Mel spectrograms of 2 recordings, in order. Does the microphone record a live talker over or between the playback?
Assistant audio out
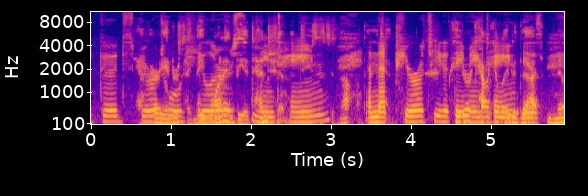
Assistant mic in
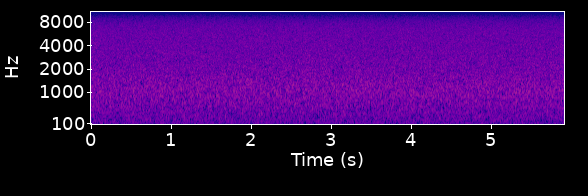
No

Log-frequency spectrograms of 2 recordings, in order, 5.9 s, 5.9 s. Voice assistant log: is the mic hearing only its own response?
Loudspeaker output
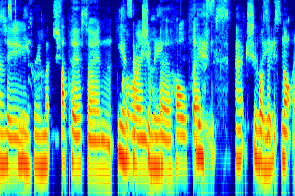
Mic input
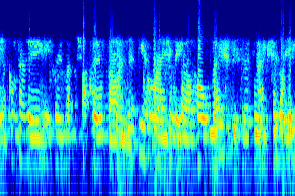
No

